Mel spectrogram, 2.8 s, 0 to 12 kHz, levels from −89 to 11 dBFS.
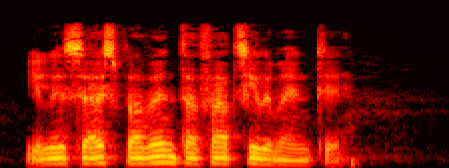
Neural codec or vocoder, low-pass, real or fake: none; 7.2 kHz; real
